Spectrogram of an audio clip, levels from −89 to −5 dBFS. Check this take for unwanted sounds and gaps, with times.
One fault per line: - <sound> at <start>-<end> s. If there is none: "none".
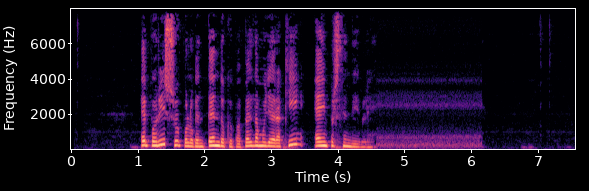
none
